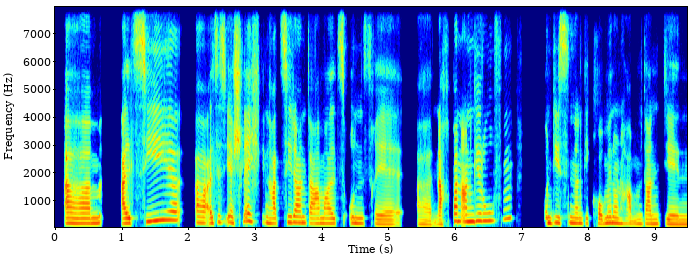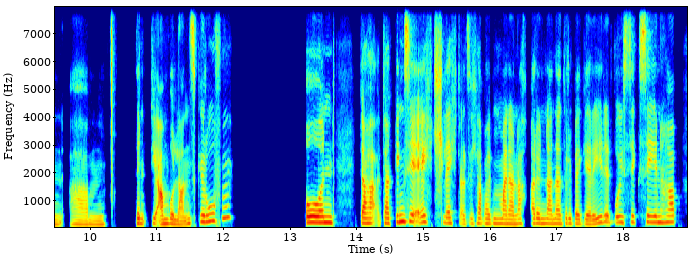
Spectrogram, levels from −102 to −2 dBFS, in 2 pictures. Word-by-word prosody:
Ähm, 185 0 +3 0.3
als 185 +1 +3
sie, 285 +5 +2
äh 300 0 +1 0.2
als 200 0 0
es 225 0 -6
ihr 215 -1 -2
schlecht 255 +5 -2
ging, 205 -4 -4
hat 185 0 -1
sie 215 +3 -2
dann 205 -1 +2
damals 180 -1 -1
unsere, 165 -5 -4 0.2
äh, 150 -2 -5
Nachbarn 205 +13 +1
angerufen 275 +7 0 0.5
und 195 0 -1
die 205 - +1
sind 200 +1 -2
dann 185 0 -1
gekommen 185 +2 -2
und 180 -2 -2
haben 165 -1 -6
dann 165 0 -2
den 150 -2 -3
ähm, 145 -1 -5 0.5
den 180 -1 +1
die 180 - +1
Ambulanz 165 +2 +2
gerufen. 255 +10 +2 1.2
Und 215 -1 +8 0.4
da 185 -1 +3
da 190 - +2
ging's 240 +7 +4
ihr 245 - +4
echt 225 +3 0
schlecht. 195 -2 -2
Also, 160 +2 -7
ich 170 - -11
habe 175 -1 -2
halt 170 0 -2
mit 175 - -3
meiner 165 -2 +2
Nachbarin 175 +2 -2
dann 170 -1 +1
darüber 170 0 -2
geredet, 185 +9 -1
wo 210 - 0
ich 215 -1 -2
sie 225 +1 -5
gesehen 220 0 +1
habe, 225 0 +1
185 Hz, 170 wpm, -23 LUFS, 170-220 Hz, 1.2 s, Und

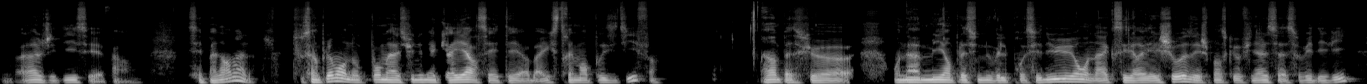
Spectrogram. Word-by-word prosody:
Voilà, 105 0 -1
j'ai 90 -1 -5
dit: 100 +3 -2
«C'est 100 - -7
enfin, - - -14 0.5
c'est - - -7
pas 95 - -1
normal, 140 - 0 0.4
tout - - -12
simplement», 135 +7 +3
donc 105 -2 -2
pour 110 0 +1
ma 105 -1 +4
suite 105 +1 -2
de - - +2
ma 105 -1 +1
carrière, 105 +2 +3
ça 90 - -4
a - - -1
été, 90 0 -4
bah, 75 - -4
extrêmement 95 +1 -2
positif, 100 - -5 1.1
hein, 110 +1 +3
parce 95 -4 -2
qu'on 95 +2 -2
a 105 -1 +5
mis 110 +1 +6
en 105 - +4
place 100 -1 -1
une 100 - 0
nouvelle 100 0 +1
procédure, 115 +8 +2
on 110 -6 +1
a 85 - 0
accéléré 95 +1 +1
les 95 +1 +1
choses 120 +5 +3
et 100 - +2
je - - -5
pense 100 -4 -5
qu'au 95 - -4
final, 100 +2 -2
ça - - -4
a - - -3
sauvé 90 +2 -5
des 90 0 -4
vies, 85 -2 -3
100 Hz, 210 wpm, -23 LUFS, 95-105 Hz, 1.1 s, mis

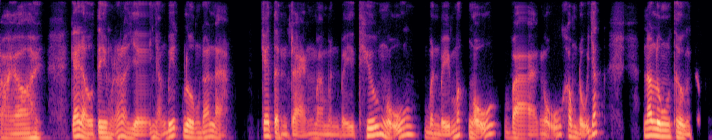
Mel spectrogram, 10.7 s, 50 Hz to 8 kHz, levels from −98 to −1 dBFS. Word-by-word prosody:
Trời 95 -1 -5
ơi, 100 +1 -1 0.5
cái 140 +2 +5
đầu 95 -9 +2
tiên 105 +2 +3
mà 90 - -4
rất 125 - -3
là 140 - -1
dễ 85 -2 -1
nhận 110 -1 -6
biết 150 +4 +1
luôn 110 -6 +2
đó 115 +3 -1
là 90 -12 -4 0.5
cái 145 0 +4
tình 90 -10 -1
trạng 85 +3 -5
mà 90 -2 -6
mình 85 -1 -7
bị 80 +1 -4
thiếu 155 +3 +3
ngủ, 170 -1 +1 0.2
mình 100 -4 -5
bị 85 -1 +1
mất 155 - -4
ngủ 190 +3 +1
và 90 -4 -3
ngủ 95 - -3
không 130 -10 -2
đủ - - 0
giấc, 195 +2 +2 0.7
nó 145 +2 +5
luôn 135 -4 +7
thường 95 -6 +2
trực - - -22
105 Hz, 195 wpm, -21 LUFS, 90-140 Hz, 0.7 s, luôn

